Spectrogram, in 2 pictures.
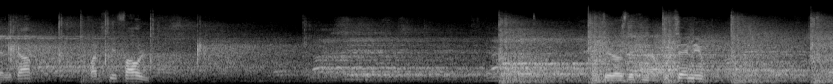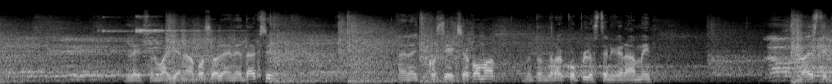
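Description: Men shout and call out to each other across an echoing hall.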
